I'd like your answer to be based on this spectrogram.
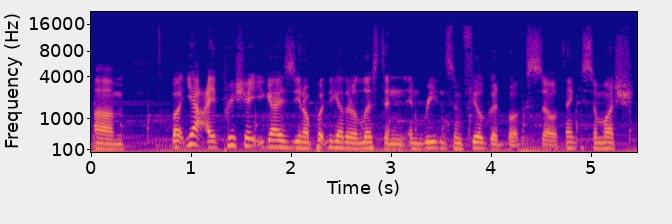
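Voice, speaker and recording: A man hosts a casual podcast, talking quickly and enthusiastically. His pitch is average for a man, and the style is loose and chatty, with faint music behind the voice. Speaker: podcast host.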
